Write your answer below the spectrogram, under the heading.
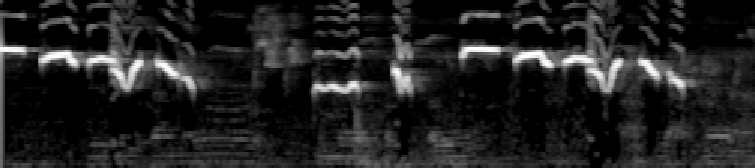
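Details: White-rumped shama lure song for wild shamas: two phrases of clear whistles each ending in swooping dips, separated by a lower whistle and short chatter.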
